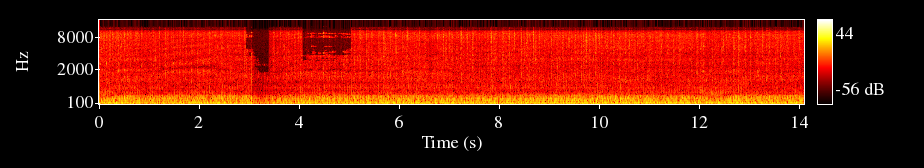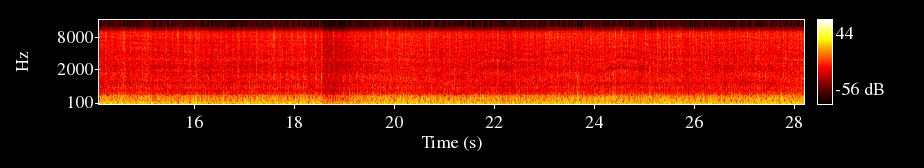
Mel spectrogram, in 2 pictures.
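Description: Piston engines of a World War II twin-engine bomber running steadily at low power on the ground: a loud, even, low propeller drone.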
